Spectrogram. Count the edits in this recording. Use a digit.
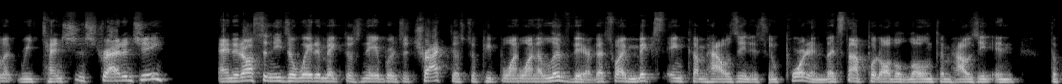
2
